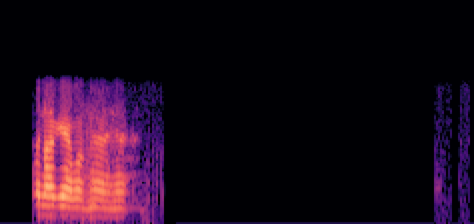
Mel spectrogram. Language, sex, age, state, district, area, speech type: Santali, male, 30-45, West Bengal, Bankura, rural, conversation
